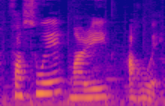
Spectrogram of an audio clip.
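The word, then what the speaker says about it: François-Marie Arouet: তার ফুল নেমের উচ্চারণটা আমি ভুলও যদি বলে থাকি, আমি এক সেকেন্ড একটু চেক করে নেই যে ওনার কারেক্ট প্রনাউন্সিয়েশনটা কি। ওকে, সো আমি তার নামের প্রনাউন্সিয়েশনটা চেক করেছি, বেশ কঠিন। ফসুয়ে মারি আহুয়ে, এভাবে ওনার নামটা উচ্চারণ করা হয়ে থাকে।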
